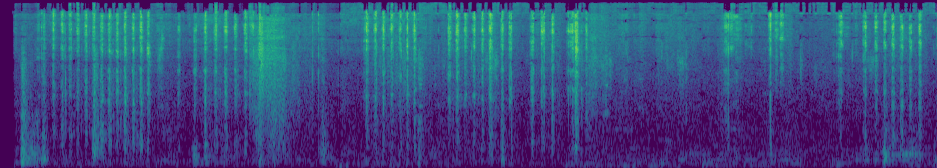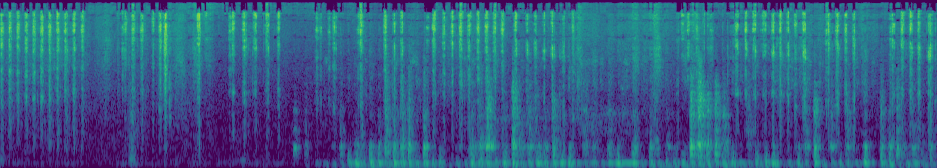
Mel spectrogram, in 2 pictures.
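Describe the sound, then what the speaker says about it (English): Scissors snip through fabric while cutting out a bustier pattern piece, a steady run of close, crisp cuts and scratchy blade sounds, becoming louder and denser with some rustling toward the end. "I'll go ahead and just cut out my piece."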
